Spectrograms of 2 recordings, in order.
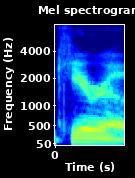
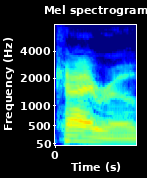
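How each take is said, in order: First: The first syllable sounds like 'kee'. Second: The first syllable sounds like 'kai'. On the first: This is another possible way to say the name. "but it could be Kiro" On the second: This is how the speaker says the name. "I pronounce it Cairo"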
